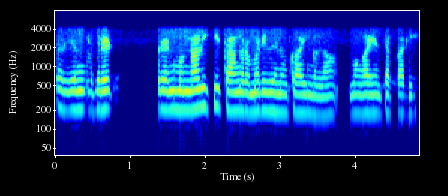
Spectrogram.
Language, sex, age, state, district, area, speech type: Tamil, female, 30-45, Tamil Nadu, Ranipet, urban, conversation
